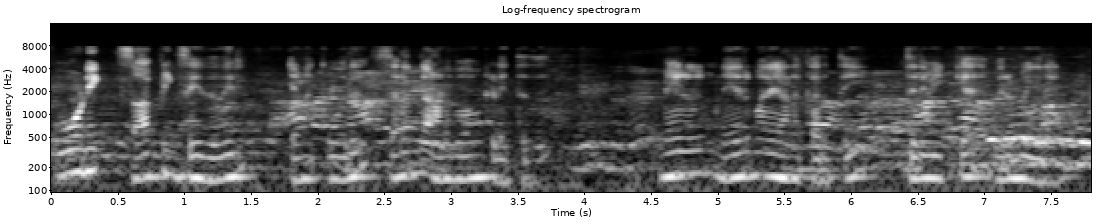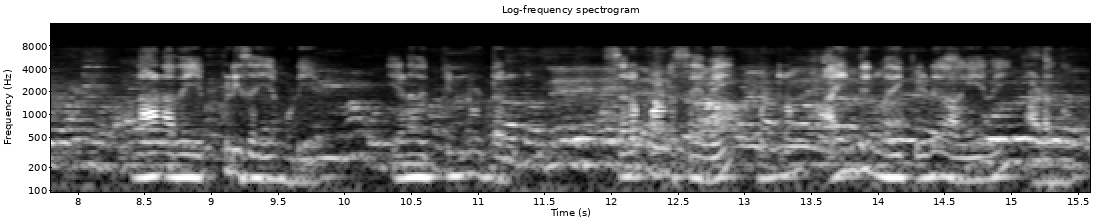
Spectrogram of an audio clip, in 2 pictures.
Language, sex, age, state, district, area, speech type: Tamil, male, 18-30, Tamil Nadu, Madurai, rural, read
